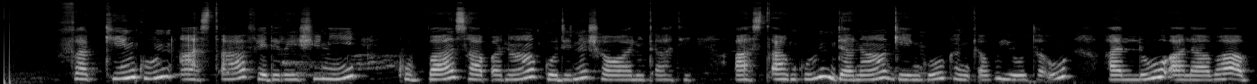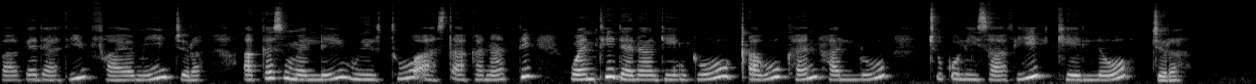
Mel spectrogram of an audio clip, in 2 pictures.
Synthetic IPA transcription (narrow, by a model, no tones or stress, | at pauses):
fɐkːiːŋkʊnaːst̪ʼaːfɛd̪ɛɾeːʃɪniːkʊbːaːsaːpʼɐnaːɡɔd̪ɪnɐʃɐwaːlɪt̪ʼaːt̪ɪ | ʔaːst̪ʼaːŋkʊnd̪ɐnaːɡeːŋɡoːkɐŋkʼɐbʊjo̞ːt̪ɐʔʊhɐlːuːɐlaːbaːɐbːaːɡɐd̪aːt̪iːnfaːjɐmeːd͡ʒɪɾɐʔɐkːɐsʊmɐlːe̞ːwiːɾt̪uːaːst̪ʼaːkɐnaːt̪ːɪ | wɐnt̪ɪd̪ɐnaːɡe̞ːŋɡoːkʼɐbʊkʰɐnhɐlːuː | t͡ʃʼʊkʼʊliːsaːfɪkʰe̞ːlːo̞ː | d͡ʒɪɾɐ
